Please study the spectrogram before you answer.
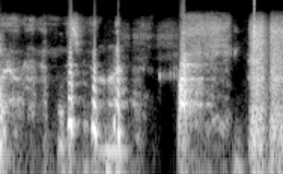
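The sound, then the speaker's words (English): A pet dog barks indoors during a tabletop game session, letting out several sharp, high barks in an uneven series, with people's voices mixed in between. “Do you know what Ruby's barking at”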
